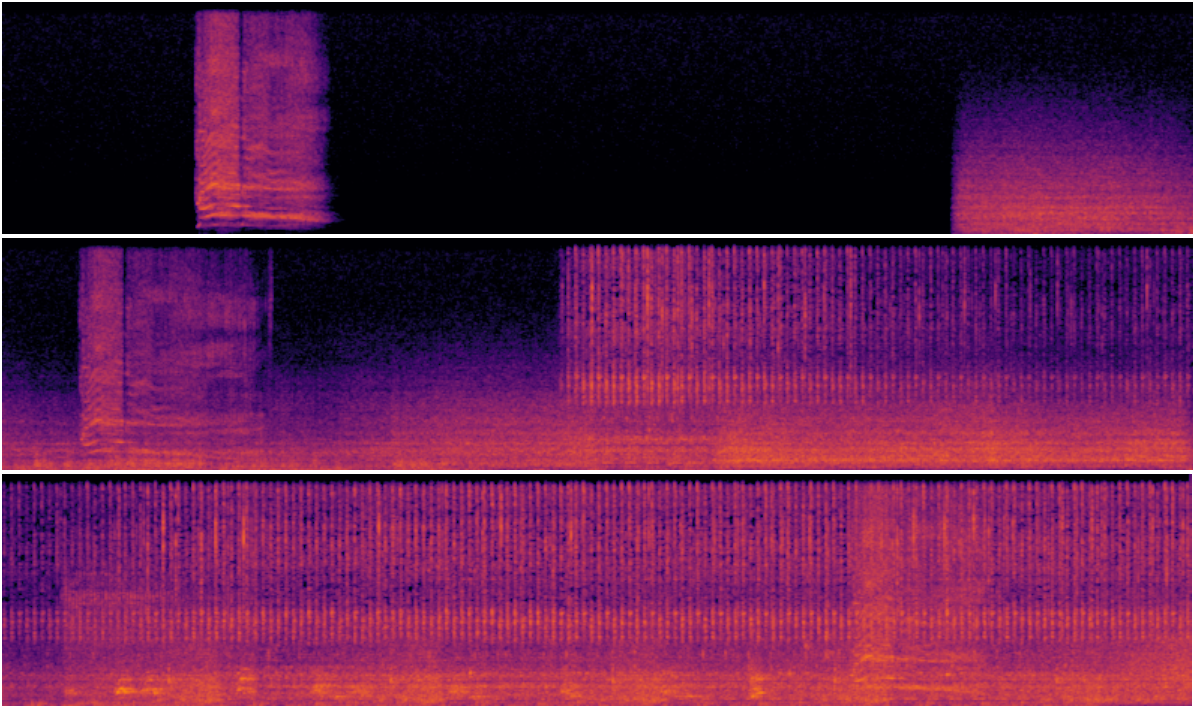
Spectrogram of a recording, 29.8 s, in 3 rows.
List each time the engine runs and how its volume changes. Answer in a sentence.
The engine can be heard from 14.6 to 29.7 s, getting quieter then louder.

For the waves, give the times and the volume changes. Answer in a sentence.
The waves can be heard from 7.9 to 29.7 s, at a steady volume.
